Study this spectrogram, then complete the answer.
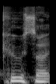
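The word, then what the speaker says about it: C-USA: It's now and so we've been saying Coosa all along anyway. Correct. But now you spell it Coosa instead of C-U-S-A.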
